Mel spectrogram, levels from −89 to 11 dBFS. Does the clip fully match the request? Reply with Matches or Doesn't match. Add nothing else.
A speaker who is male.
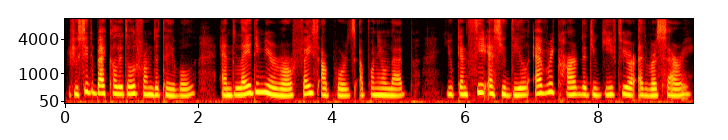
Doesn't match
